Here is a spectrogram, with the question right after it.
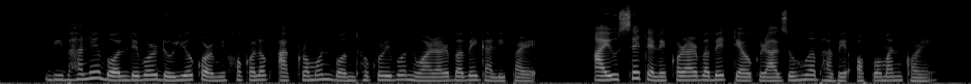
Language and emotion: Assamese, neutral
